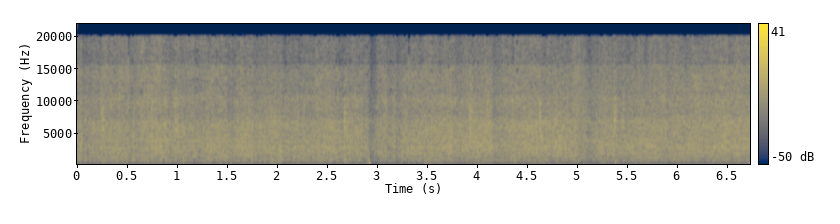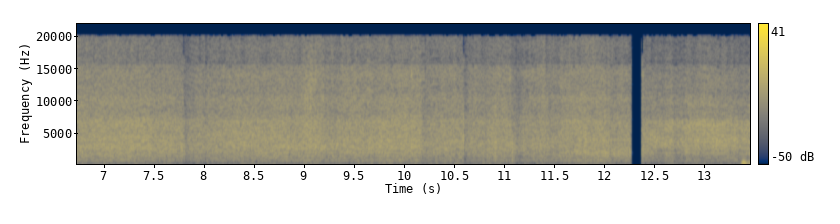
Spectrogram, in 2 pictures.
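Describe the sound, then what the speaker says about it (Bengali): Vegetables fry in a pan with salt and turmeric powder, giving a loud, steady sizzle and hiss throughout, with a sharp click or two and no speech. "হলুদ গুঁড়ো দিয়ে আমি একটু সবজিটাকে ভেজে নেবো"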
